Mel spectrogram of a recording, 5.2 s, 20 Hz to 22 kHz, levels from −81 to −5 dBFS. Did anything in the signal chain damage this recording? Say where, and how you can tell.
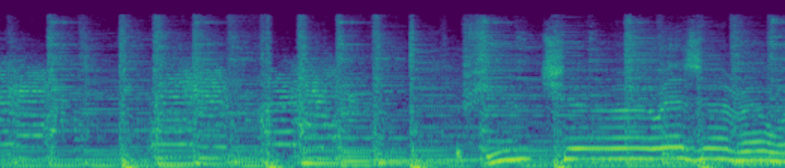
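No, nothing in the chain damaged this audio.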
